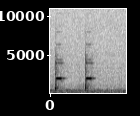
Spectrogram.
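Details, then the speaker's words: Two short quiet electronic beeps as a volume to be infused of 100 is keyed into a Baxter Spectrum IQ smart IV pump; infusion pump keypad beeps. "which essentially means how much fluid is in the bag that i'm hanging right now we have a hundred so i'm going to type that in"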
